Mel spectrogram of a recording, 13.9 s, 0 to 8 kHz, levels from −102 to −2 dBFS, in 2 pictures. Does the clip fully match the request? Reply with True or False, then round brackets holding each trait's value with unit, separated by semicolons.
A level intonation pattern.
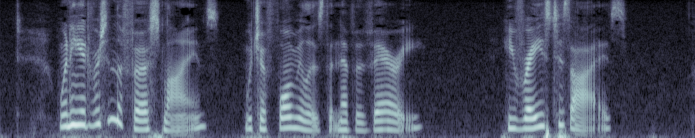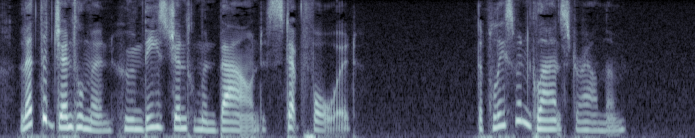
False (4.6 semitones)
